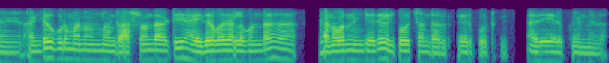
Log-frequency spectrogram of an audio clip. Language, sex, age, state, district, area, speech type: Telugu, male, 18-30, Andhra Pradesh, Eluru, urban, conversation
